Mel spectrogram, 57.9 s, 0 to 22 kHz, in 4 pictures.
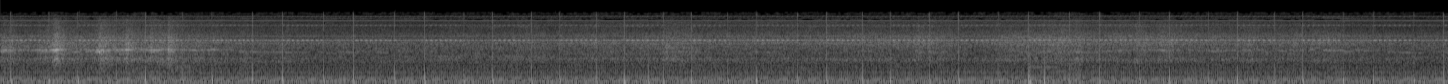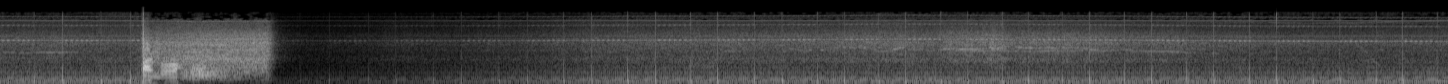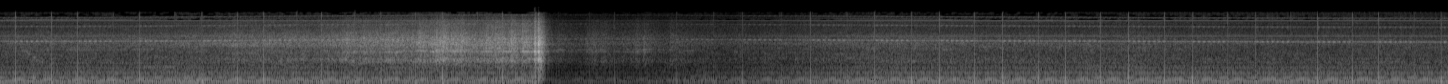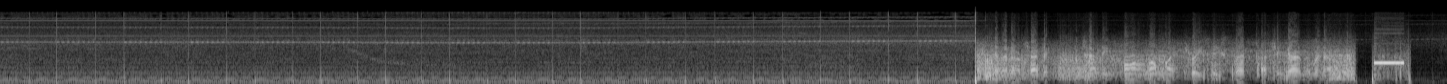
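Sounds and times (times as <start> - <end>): light aircraft engine and propeller: 0.0 - 16.3, 18.1 - 56.9
steady high whine: 0.0 - 57.9.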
